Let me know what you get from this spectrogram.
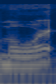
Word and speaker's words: Moore: Okay, so Moore Flava Catering is our last name, Moore, M O O R E, Flava, F L A V A, and Catering.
